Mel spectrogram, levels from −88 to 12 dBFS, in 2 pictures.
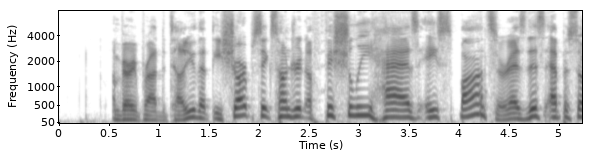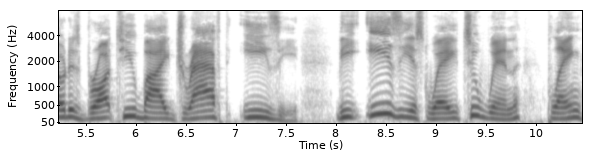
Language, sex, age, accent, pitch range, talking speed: English, male, 30-49, American, 155-210 Hz, 170 wpm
